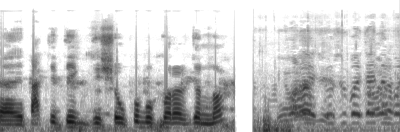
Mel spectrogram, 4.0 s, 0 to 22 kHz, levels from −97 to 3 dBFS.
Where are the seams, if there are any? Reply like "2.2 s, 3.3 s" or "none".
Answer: 2.4 s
